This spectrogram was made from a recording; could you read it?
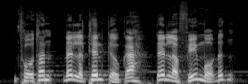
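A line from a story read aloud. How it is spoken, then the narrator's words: Eager, excited. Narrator (Vietnamese): nôn nóng hớn hở nói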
